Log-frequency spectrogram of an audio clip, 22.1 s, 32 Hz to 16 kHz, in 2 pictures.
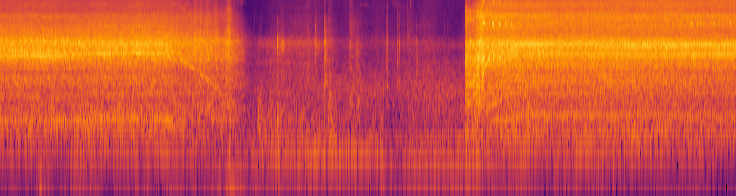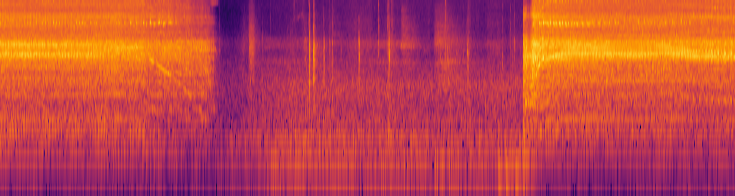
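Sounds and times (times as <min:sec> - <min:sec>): power drill whining: 0:00.0 - 0:03.8, 0:07.0 - 0:14.4, 0:18.9 - 0:22.0.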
